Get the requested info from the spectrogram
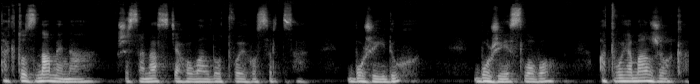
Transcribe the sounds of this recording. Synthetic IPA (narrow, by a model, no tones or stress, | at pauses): t̪akt̪ɔznamɛnaːʒ̥ɛsanascaɦɔʋald̪ɔt̪ʋɔjɦɔsr̩t͡sa | bɔʒiːd̪ux | bɔʒɪɛslɔʋɔ | ʔat̪ʋɔjamanʒɛlka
